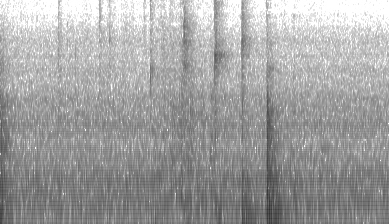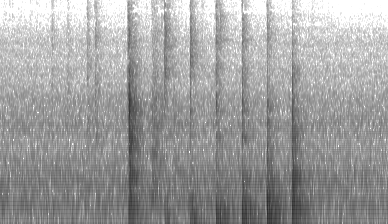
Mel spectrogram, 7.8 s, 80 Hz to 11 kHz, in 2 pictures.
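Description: Claw hammer tapping 1/4 inch plastic anchors into drilled holes in a concrete block wall. Two knocks in the first three seconds, then a quick run of about six taps starting about five seconds in.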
